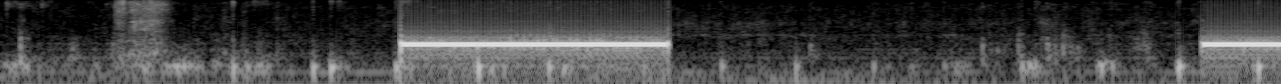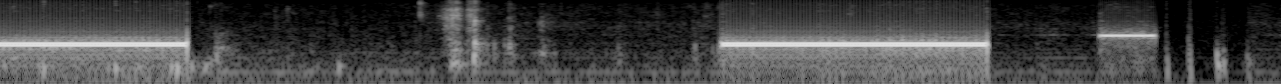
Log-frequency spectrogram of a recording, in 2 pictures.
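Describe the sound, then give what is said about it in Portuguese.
A telephone transfer tone plays while a call is put through: three long, steady mid-pitched beeps of about two seconds each, evenly spaced, then a shorter, higher beep at the end. No one talks. “Só um minuto, por favor, que eu vou transferir a sua ligação. Certo. Transferência.”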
